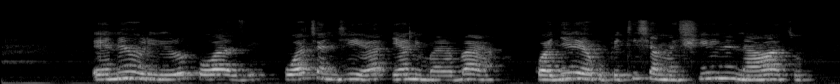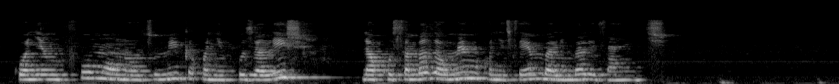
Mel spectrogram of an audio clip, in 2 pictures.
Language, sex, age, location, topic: Swahili, female, 18-24, Dar es Salaam, government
